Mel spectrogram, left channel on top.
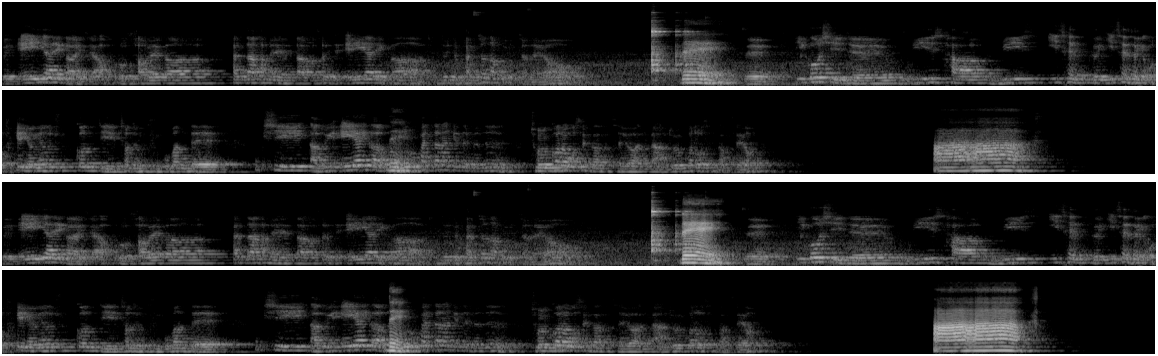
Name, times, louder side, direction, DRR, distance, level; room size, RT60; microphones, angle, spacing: voice 1, 0.0-2.0 2.3-5.8 7.4-13.7 14.1-19.1, left 1 dB, 55° left, -1 dB, 0.9 m, -36 dB
Chink clink, 3.6-9.1, right 2 dB, 5° right, 0.5 m, -35 dB
voice 2, 6.8-7.2 15.4-15.6 20.9-21.9, right 7 dB, 75° right, 9 dB, 0.3 m, -22 dB
3.4 x 2.4 x 2.8 m, 0.80 s
head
